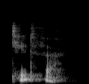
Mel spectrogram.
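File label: "titfer", British English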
